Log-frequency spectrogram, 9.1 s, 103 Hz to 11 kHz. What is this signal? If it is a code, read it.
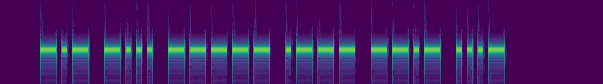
Morse code, heard as a keyed tone, about 15 wpm, 700 Hz. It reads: KB0JQV
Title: USA Call Signs - 6 Characters - Repeated 3x - 15wpm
